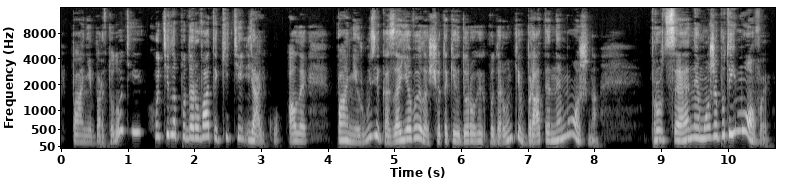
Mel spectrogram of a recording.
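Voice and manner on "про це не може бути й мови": sharp, loud shout climbing in pitch. A mother refuses an expensive gift, shouting at her daughter reaching for the doll. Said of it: "крикнула вона дочці".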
